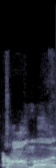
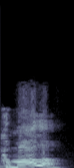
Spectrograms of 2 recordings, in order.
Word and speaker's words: Kamala: Kamala, yeah, that's her name, Kamala Khan. Kike. Yeah. That's how you say it, you fucking racist. You said Kamala, not Kamala.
